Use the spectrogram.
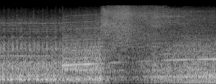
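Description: A loud, rumbling bus passes in Los Angeles, its heavy engine drone filling the scene, with a sharp hiss of brakes or air around the midpoint; no one speaks.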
